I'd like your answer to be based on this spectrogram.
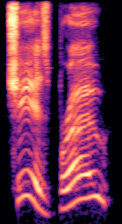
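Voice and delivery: high, loud cheery thanks. A narrator's reading. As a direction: toss a grinning cheers at your brother. Boy thanks brother.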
